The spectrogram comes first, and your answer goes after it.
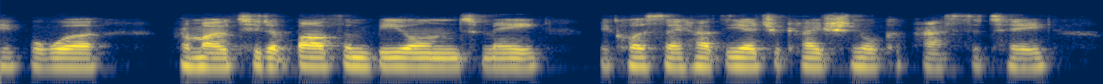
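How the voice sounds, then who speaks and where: Speaking in a very deep, low voice, a woman keeps her intonation monotone and flat. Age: 60s. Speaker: university head of operations. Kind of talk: panel discussion.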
